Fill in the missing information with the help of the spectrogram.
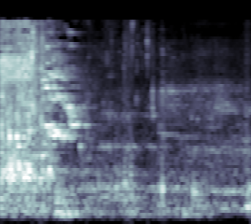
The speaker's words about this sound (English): Now I'm refreshing their little birdie water trays as well, which are covered in ants.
